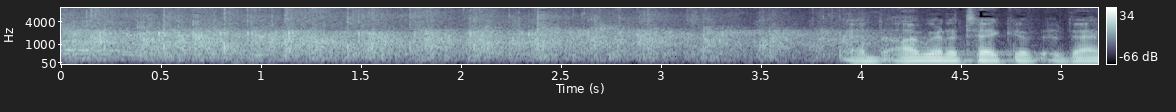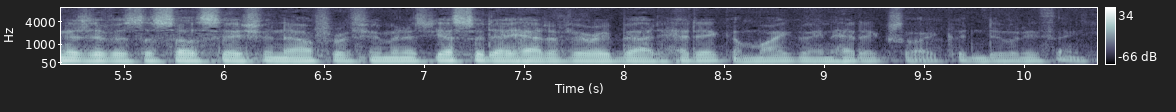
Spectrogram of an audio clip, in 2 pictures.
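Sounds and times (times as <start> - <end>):
audience applause: 0.0 - 4.3
speech: 3.9 - 10.3.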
